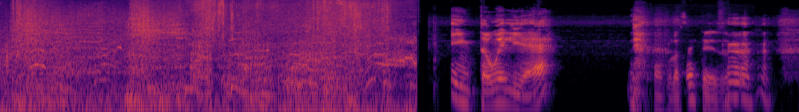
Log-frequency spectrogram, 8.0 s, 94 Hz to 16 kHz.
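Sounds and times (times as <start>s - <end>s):
lion roaring: 0.2s - 4.2s
speech: 4.5s - 5.6s, 6.3s - 7.9s
laughter: 7.2s - 7.8s.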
